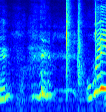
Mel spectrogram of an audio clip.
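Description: Two sharp hand claps, about a quarter second apart, a little past the middle, between bursts of voices chanting.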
